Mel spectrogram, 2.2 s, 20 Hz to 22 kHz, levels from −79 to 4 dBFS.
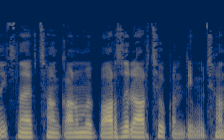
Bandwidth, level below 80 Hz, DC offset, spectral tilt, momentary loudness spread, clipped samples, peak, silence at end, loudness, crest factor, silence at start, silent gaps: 11.5 kHz; -58 dBFS; under 0.1%; -6.5 dB/octave; 9 LU; under 0.1%; -6 dBFS; 0 s; -25 LUFS; 20 dB; 0 s; none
